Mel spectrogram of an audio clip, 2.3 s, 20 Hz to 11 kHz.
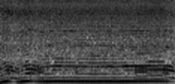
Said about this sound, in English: You might well have heard the sound of a chainsaw in a story about Amazon deforestation 1,000 times. But this chainsaw in the Brazilian state of Maranhão isn't being used to cut down trees. It's being used to destroy a wooden timber hauler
